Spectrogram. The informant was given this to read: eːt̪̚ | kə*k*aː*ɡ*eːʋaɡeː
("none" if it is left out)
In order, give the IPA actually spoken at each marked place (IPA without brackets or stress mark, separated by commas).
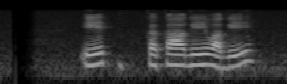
k, ɡ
